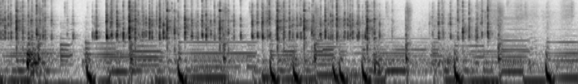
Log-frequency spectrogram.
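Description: Typing on a computer keyboard: a quick, uneven run of keystrokes, with a short lull about six seconds in. Quiet background music plays underneath.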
